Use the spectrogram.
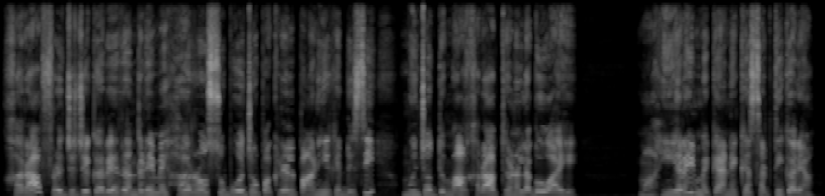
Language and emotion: Sindhi, angry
